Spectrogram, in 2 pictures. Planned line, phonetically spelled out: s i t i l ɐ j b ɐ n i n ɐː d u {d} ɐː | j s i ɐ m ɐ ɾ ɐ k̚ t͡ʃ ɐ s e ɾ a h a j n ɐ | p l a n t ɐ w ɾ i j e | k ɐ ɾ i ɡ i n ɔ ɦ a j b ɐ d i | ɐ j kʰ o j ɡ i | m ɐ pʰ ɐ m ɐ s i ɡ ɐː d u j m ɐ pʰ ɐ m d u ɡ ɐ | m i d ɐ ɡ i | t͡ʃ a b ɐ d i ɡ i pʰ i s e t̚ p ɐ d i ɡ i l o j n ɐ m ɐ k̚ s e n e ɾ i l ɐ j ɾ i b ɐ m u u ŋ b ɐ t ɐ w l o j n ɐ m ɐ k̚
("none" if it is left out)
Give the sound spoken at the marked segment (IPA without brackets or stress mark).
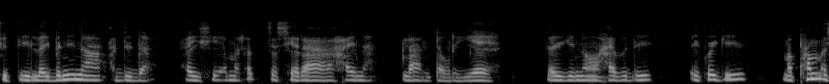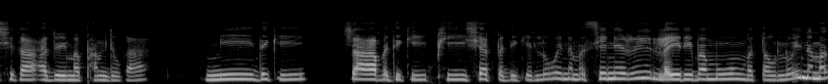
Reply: d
